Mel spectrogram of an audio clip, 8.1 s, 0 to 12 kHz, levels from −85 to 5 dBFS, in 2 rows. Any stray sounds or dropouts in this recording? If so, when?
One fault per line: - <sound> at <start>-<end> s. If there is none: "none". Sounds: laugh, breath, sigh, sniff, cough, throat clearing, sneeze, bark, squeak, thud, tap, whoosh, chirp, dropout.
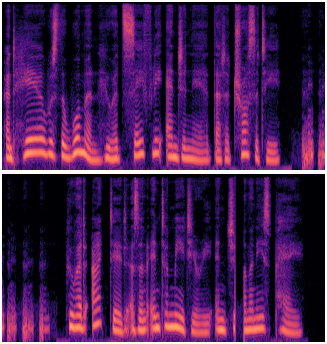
- laugh at 3.7-4.6 s
- dropout at 6.9-7.1 s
